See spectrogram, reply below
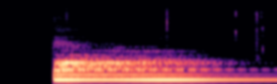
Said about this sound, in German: Ich will meinen Gong.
